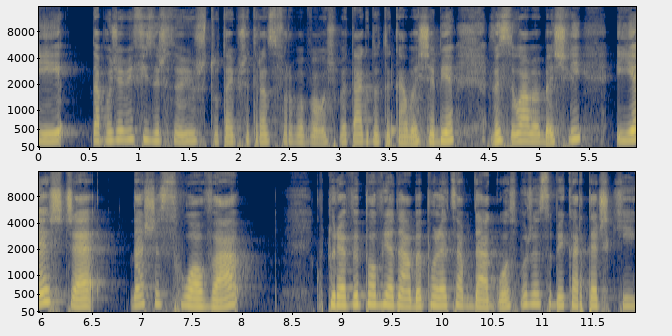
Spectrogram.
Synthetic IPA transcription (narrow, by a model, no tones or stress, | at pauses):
i | napɔʑɔmʲefʲizɘt͡ʂnɘmjuʂt̪ut̪ajpʂɛt̪ɾansfɔɾmɔvawɘɕmɘt̪aɡd̪ɔt̪ɘkamɘɕebʲjɛvɘsɘwamɘmɘɕlʲi | ijɛʂt͡ʂɛ | naʂɛswɔva | kt̪uɾɛvɘpɔvʲjad̪amɘpɔlɛt̪samnaɡwɔsmɔʐɛsɔbʲjɛkaɾt̪ɛt͡ʂkʲʰi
